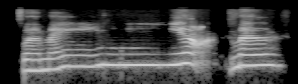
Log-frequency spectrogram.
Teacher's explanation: nun sukun ketemu ya, maka langsung lebur ke ya dengan diberi gunnah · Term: idgham bil gunnah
